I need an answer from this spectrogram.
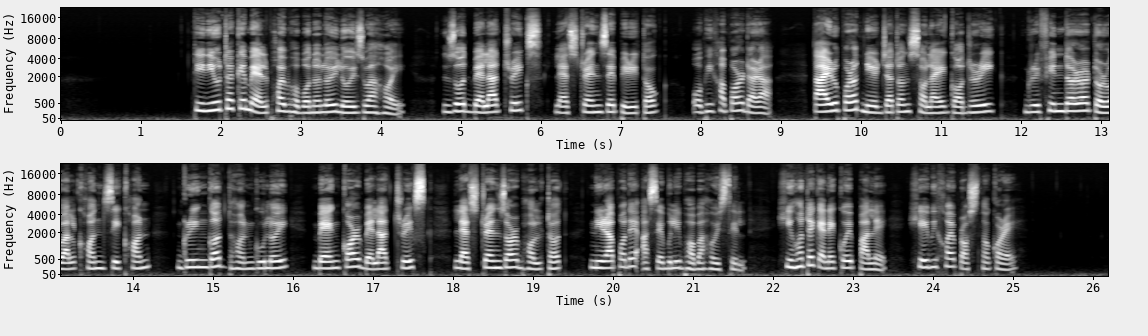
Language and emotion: Assamese, neutral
